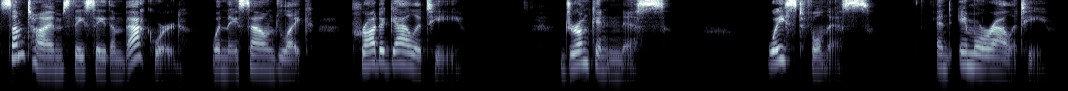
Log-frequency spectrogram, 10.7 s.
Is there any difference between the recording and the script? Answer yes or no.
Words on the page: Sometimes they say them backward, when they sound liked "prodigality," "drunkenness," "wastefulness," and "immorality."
yes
